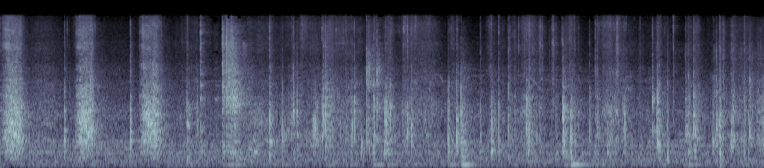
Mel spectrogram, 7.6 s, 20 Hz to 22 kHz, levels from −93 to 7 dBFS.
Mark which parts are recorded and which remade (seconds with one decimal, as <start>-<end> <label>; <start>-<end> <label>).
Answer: 0.0-1.1 remade; 1.1-2.6 recorded; 2.6-7.6 remade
